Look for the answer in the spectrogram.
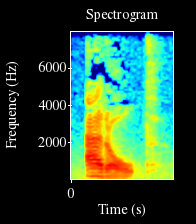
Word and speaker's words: adult: The emphasis is on the a. Adult.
